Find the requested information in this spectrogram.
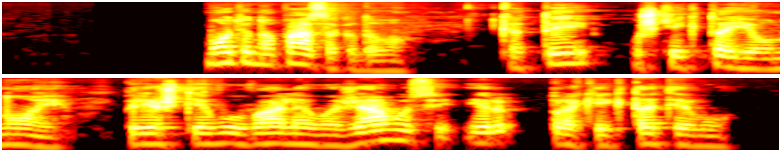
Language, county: Lithuanian, Kaunas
